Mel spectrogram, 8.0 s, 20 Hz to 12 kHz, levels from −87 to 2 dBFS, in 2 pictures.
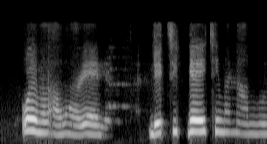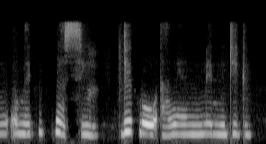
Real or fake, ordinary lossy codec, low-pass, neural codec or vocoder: fake; AAC, 48 kbps; 7.2 kHz; codec, 16 kHz, 0.5 kbps, X-Codec, HuBERT features, trained on general audio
